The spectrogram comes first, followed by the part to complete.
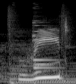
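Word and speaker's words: read: कट fit late put रीड सेट एंड स्प्रेड इज the same word as the base form हा ever note that the word रीड is pronounced as रेड इन the past participle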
